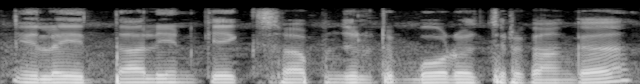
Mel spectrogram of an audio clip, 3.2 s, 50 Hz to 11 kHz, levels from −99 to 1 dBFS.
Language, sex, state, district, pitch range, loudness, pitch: Tamil, male, Tamil Nadu, Kanyakumari, 125-130 Hz, -17 LUFS, 125 Hz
